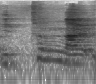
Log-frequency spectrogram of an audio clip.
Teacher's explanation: 지금 디귿 돼 있으니까 비음화해서 이튿날 이렇게 해야 돼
